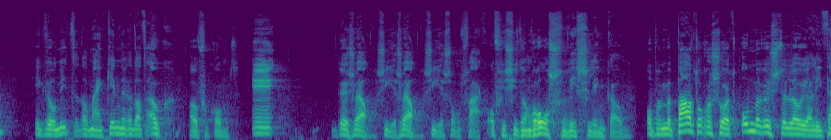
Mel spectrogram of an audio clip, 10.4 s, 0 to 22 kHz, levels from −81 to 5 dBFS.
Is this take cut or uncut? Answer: cut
